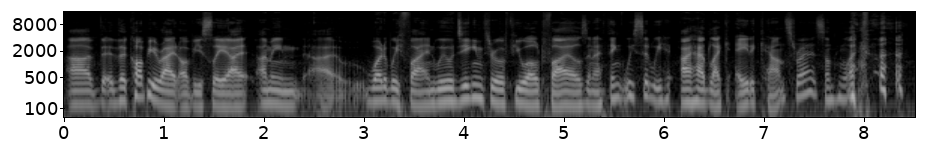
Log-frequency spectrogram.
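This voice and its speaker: A man's voice: mid-range voice, fairly quick, hardly any pauses, a bit bright. A man speaking as a guest in a casual interview, rambling in a self-deprecating way and breaking off mid-thought. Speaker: interview guest, fan abridged-series creator. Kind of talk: casual podcast interview chat.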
